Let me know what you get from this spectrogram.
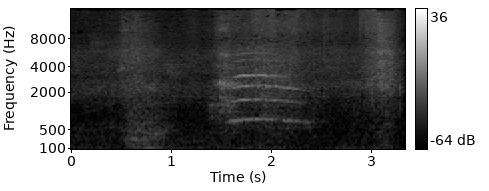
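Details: Mother cat and kitten in an angry situation; a single drawn-out meow with clear overtones, steady then falling slightly, stands out over soft background hiss and faint rustling.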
